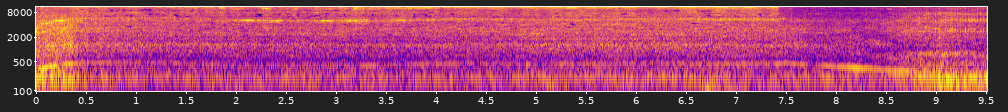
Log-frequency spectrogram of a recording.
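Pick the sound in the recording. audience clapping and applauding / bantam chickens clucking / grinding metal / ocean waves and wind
grinding metal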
